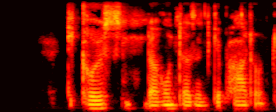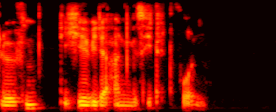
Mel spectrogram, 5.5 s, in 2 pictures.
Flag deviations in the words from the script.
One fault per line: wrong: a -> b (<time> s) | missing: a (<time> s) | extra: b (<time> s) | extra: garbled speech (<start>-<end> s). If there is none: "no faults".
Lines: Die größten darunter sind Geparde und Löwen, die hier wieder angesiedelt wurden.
no faults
